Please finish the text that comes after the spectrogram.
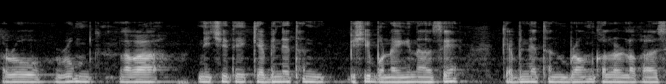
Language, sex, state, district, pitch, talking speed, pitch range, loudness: Nagamese, male, Nagaland, Dimapur, 115 Hz, 155 wpm, 110-120 Hz, -19 LUFS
